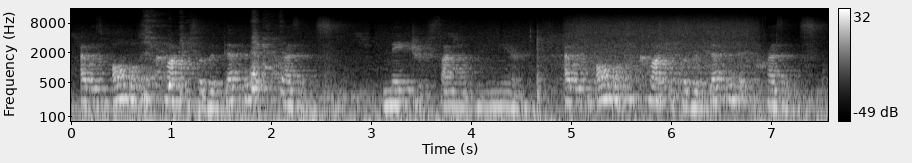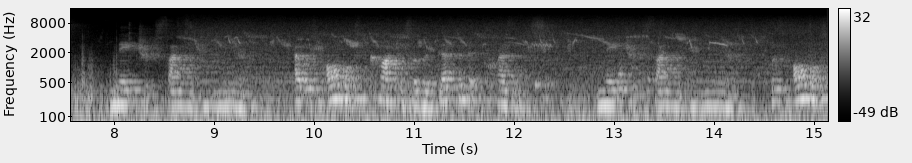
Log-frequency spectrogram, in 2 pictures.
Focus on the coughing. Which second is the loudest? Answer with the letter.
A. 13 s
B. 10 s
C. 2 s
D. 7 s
C.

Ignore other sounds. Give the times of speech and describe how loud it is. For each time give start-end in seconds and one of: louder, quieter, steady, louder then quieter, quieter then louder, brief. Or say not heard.
0.0-15.1 steady.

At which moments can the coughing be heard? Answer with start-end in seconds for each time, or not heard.
0.7-2.2, 12.0-13.4.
